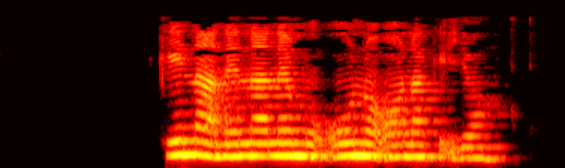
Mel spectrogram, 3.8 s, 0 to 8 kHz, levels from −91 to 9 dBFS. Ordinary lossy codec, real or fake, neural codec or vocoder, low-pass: MP3, 24 kbps; real; none; 7.2 kHz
